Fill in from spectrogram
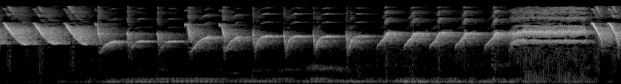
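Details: Canary around five months old, learning its song from other birds, sings a busy run of sweeping high notes and short trills over a low background hum.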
